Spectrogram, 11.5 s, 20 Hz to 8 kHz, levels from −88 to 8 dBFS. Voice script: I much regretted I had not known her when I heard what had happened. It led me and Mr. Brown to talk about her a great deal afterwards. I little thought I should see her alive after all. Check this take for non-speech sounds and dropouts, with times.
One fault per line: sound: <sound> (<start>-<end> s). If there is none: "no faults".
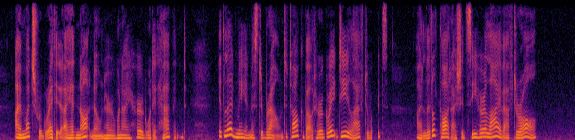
sound: dropout (7.4-7.6 s)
